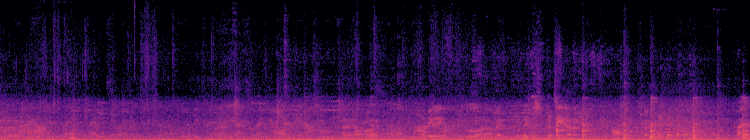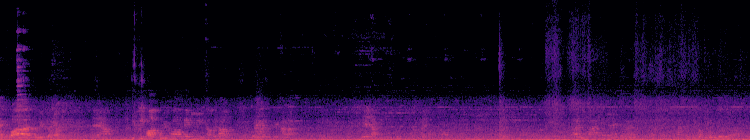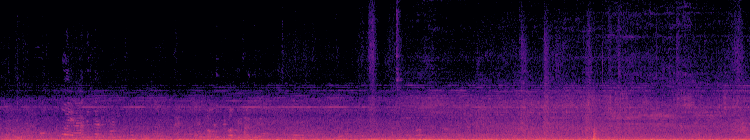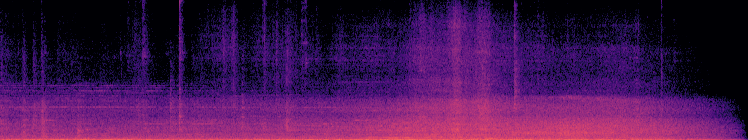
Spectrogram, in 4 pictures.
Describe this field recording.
Walking through the market, Walking in a small alley, Traditional small market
